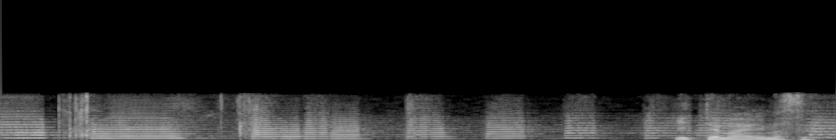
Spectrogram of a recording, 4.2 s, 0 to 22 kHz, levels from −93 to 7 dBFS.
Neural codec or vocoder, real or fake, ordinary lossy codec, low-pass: vocoder, 22.05 kHz, 80 mel bands, WaveNeXt; fake; none; 7.2 kHz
